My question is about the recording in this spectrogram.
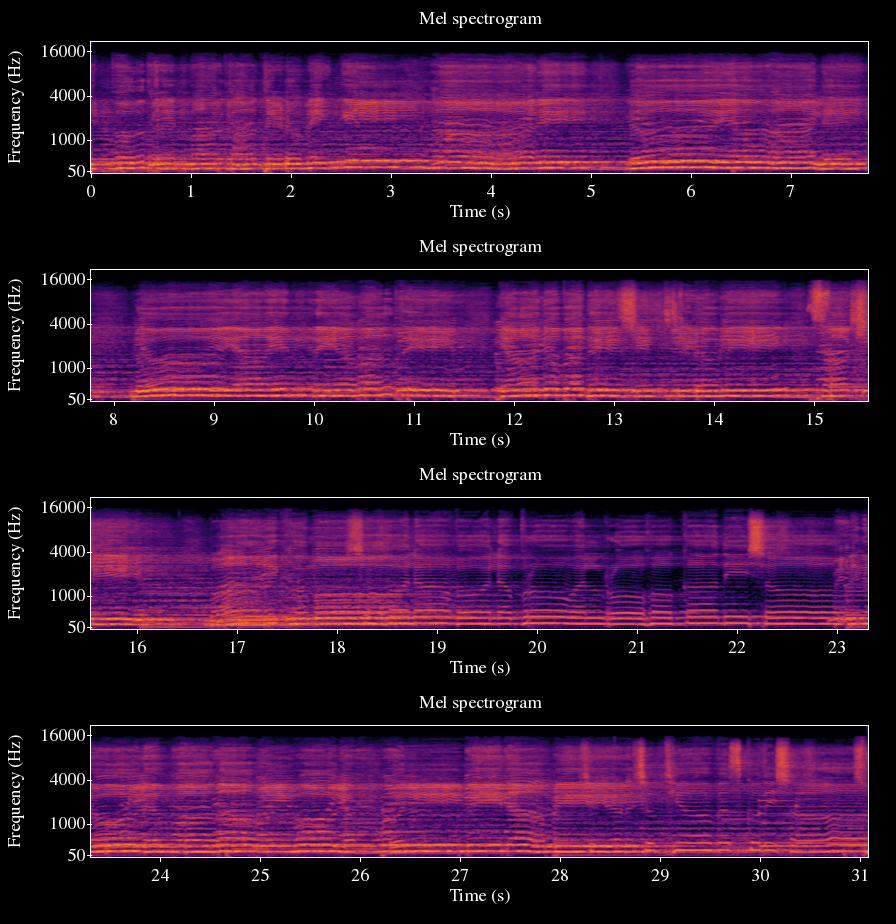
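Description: A man's voice chanting a Syriac liturgical hymn of the evening prayer in long, sustained, melismatic phrases, carried over a microphone and the church's PA.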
